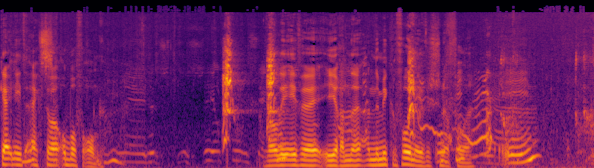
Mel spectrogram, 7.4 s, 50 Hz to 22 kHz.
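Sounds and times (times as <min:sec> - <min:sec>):
speech: 0:00.0 - 0:01.4, 0:03.4 - 0:06.8
dog barking: 0:02.8 - 0:03.6, 0:04.2 - 0:06.3.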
